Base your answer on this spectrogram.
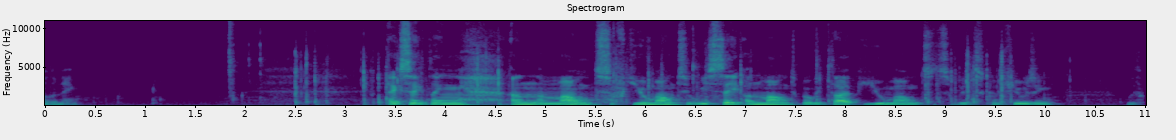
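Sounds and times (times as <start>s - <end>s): computer keyboard keystrokes: 1.9s - 3.7s, 4.3s - 4.7s, 5.6s - 10.8s.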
